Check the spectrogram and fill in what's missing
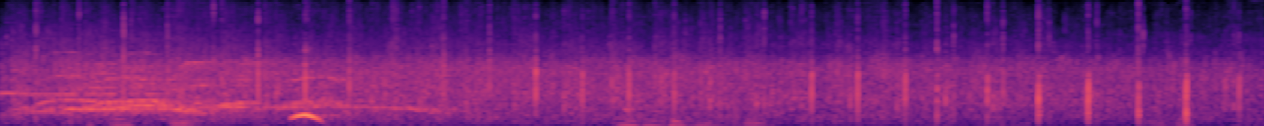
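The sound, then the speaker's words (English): An audience applauds a guest being introduced, a former senior engineering manager at Facebook. The dense applause holds fairly loud before thinning into scattered individual claps toward the end, with a brief vocal whoop partway through. “And you better really give this guy a round of applause, because he was a former senior engineer manager at Facebook,”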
